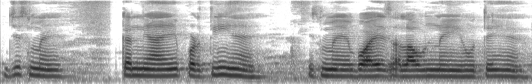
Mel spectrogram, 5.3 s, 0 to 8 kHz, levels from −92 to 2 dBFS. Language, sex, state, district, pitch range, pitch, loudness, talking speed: Hindi, female, Uttar Pradesh, Jyotiba Phule Nagar, 180-200 Hz, 185 Hz, -17 LUFS, 115 wpm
